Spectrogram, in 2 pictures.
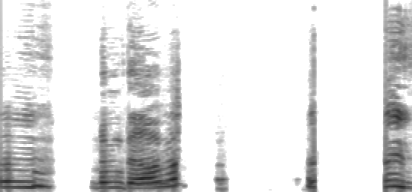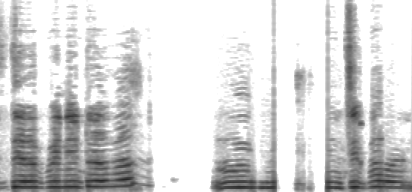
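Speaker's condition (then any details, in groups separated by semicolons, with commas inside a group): Cerebral palsy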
